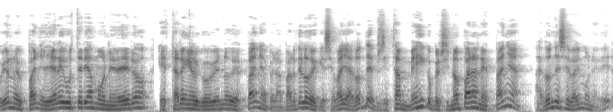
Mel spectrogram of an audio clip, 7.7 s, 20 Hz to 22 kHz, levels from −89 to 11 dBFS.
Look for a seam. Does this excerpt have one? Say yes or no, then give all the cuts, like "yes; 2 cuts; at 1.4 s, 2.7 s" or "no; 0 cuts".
yes; 2 cuts; at 2.0 s, 6.6 s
